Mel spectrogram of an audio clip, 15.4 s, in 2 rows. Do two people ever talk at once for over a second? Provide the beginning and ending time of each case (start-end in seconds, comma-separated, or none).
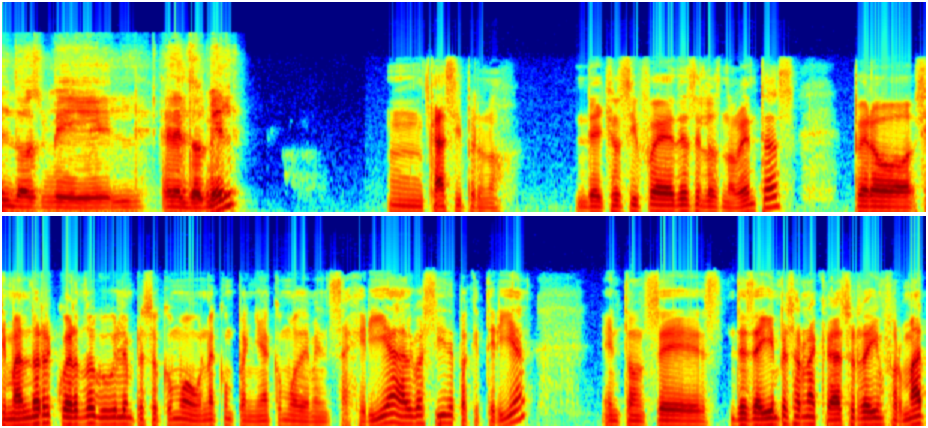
none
